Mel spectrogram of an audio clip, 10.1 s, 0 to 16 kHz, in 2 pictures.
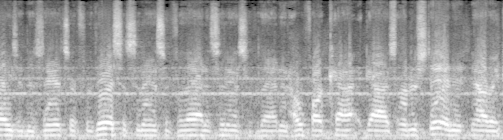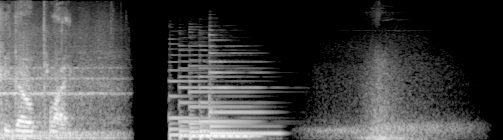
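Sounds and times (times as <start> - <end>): whoosh sound effect: 8.1 - 10.0.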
